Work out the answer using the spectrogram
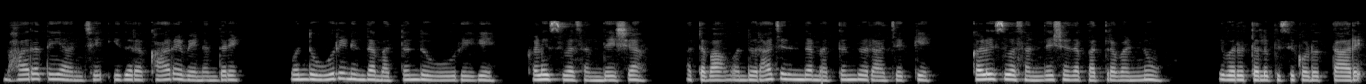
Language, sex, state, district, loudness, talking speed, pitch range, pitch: Kannada, female, Karnataka, Dharwad, -21 LUFS, 90 wpm, 195-220 Hz, 205 Hz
